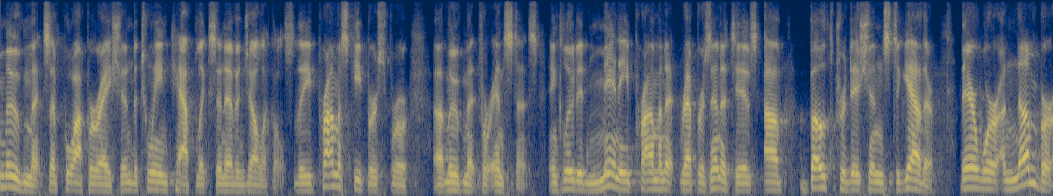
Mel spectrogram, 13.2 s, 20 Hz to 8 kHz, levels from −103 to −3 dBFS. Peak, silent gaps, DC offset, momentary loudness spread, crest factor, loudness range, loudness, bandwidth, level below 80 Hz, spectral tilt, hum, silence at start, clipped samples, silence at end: -6 dBFS; none; under 0.1%; 9 LU; 22 dB; 3 LU; -27 LUFS; 8 kHz; -62 dBFS; -4.5 dB/octave; none; 0 s; under 0.1%; 0 s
